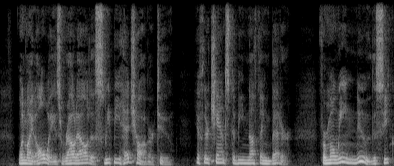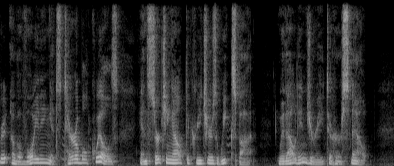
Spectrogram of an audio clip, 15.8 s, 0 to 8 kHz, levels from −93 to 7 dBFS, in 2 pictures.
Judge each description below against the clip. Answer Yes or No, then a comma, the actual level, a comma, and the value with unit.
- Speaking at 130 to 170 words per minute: Yes, average, 150 wpm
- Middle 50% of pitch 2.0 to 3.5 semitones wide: No, average, 4.8 semitones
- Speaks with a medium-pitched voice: Yes, medium, 145 Hz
